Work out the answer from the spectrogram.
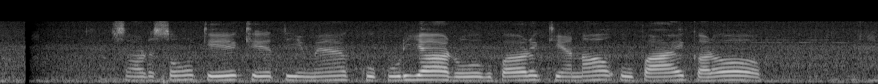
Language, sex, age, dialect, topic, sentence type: Maithili, female, 56-60, Bajjika, agriculture, question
